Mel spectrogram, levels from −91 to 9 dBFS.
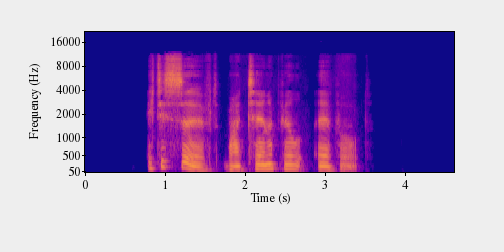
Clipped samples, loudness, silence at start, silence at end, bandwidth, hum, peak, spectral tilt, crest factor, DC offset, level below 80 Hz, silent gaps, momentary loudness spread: under 0.1%; -21 LUFS; 0.8 s; 1.25 s; 12 kHz; none; -6 dBFS; -3 dB/octave; 20 dB; under 0.1%; -64 dBFS; none; 16 LU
